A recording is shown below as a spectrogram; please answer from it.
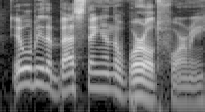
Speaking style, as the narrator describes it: he said

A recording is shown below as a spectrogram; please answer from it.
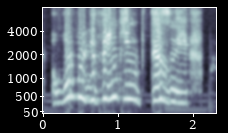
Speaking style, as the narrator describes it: I cried

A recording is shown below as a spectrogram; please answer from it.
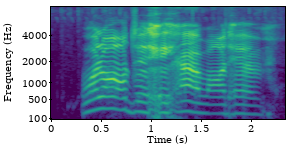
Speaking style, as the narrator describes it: Muto asked gruffly

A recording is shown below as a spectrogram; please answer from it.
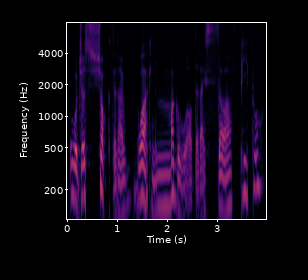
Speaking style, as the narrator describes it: He said with a sneer

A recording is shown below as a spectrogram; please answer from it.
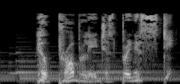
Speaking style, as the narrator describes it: growled the giant

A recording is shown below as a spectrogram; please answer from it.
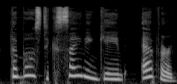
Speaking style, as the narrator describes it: gasped Mink, pink-faced

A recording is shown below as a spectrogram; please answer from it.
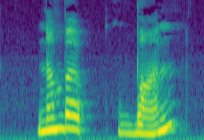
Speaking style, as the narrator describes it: read Alfie slowly

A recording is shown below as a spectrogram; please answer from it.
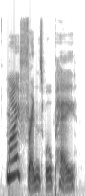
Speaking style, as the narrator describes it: sighed Mr

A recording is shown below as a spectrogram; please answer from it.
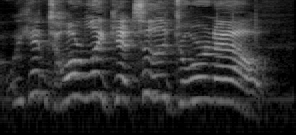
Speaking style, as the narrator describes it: Yagra yells back

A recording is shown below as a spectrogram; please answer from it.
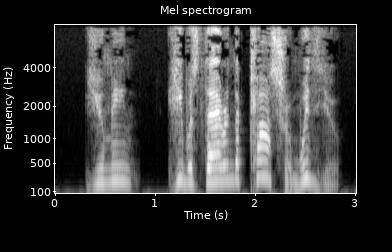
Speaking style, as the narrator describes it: Harry gasped

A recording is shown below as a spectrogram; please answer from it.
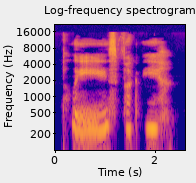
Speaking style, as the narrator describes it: she whispered

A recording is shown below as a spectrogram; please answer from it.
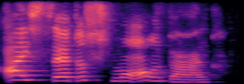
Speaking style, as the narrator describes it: groaned Big Ears

